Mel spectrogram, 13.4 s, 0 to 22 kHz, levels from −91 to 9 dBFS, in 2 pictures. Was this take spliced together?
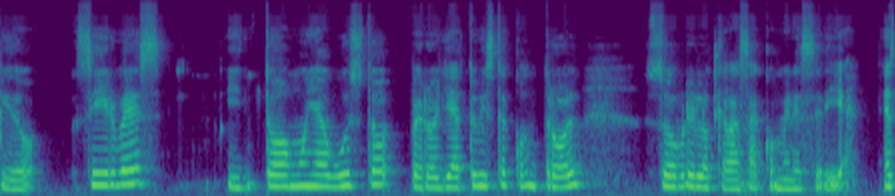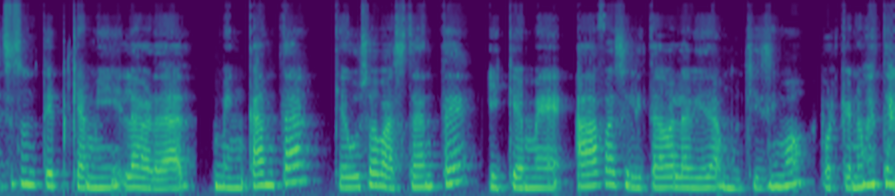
no; 0 cuts

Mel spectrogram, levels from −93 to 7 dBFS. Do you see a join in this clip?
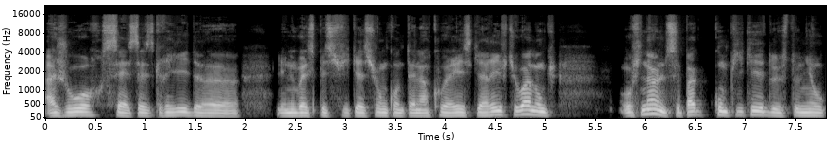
no; 0 cuts

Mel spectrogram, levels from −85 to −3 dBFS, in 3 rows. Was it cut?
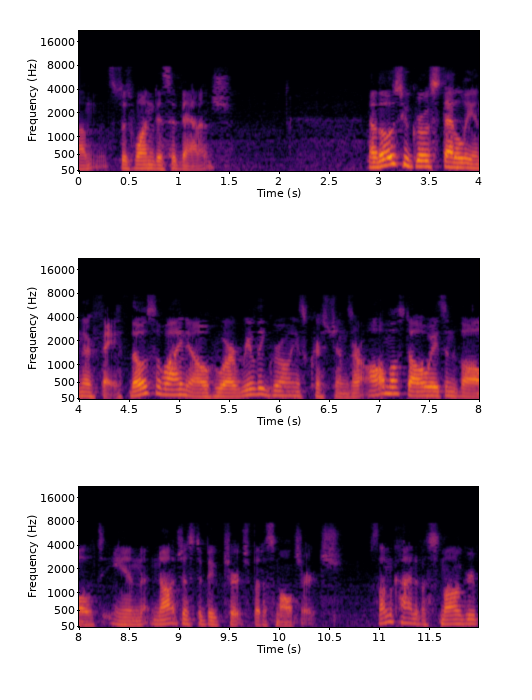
no; 0 cuts

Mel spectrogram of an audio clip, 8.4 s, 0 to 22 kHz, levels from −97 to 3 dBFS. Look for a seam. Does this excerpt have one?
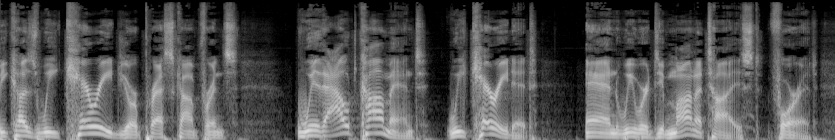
no; 0 cuts

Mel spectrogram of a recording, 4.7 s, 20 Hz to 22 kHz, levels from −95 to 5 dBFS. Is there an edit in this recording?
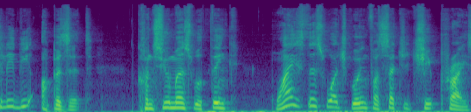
no; 0 cuts

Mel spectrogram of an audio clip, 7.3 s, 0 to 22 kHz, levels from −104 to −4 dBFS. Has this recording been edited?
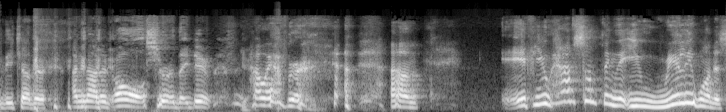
no; 0 cuts

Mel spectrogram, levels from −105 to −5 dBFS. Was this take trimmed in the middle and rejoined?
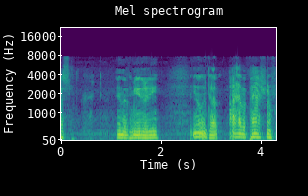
yes; 4 cuts; at 1.3 s, 2.6 s, 3.0 s, 3.3 s

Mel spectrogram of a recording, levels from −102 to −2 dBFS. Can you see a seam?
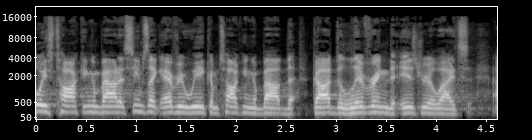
yes; 1 cut; at 2.6 s

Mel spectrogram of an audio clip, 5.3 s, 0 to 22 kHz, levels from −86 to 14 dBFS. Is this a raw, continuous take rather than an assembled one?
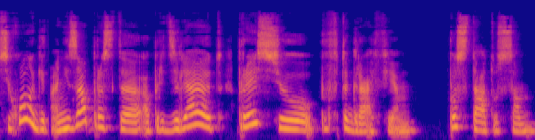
no; 1 cut; at 2.3 s

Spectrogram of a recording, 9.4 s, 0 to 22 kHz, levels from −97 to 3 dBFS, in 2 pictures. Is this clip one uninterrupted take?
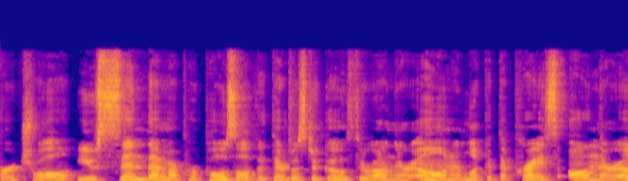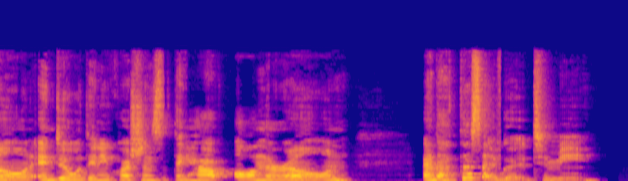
no; 2 cuts; at 2.2 s, 8.5 s

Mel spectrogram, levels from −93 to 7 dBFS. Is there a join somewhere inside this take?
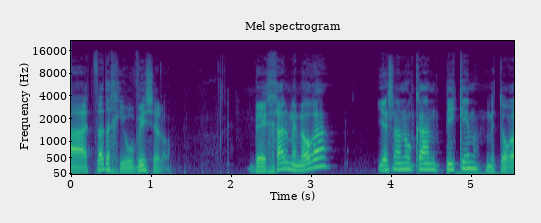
no; 0 cuts

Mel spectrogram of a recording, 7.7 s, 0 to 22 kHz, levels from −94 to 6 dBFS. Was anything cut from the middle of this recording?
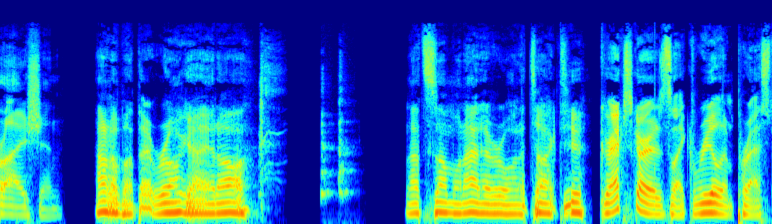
yes; 1 cut; at 5.9 s

